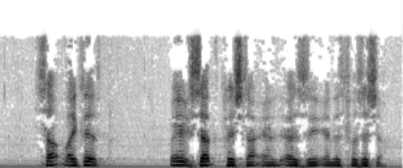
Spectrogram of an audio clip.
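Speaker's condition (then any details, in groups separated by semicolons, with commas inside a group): Stroke; not so easy to speak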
